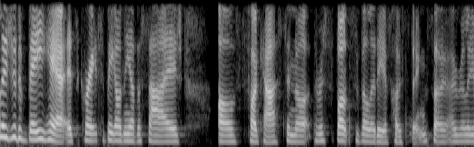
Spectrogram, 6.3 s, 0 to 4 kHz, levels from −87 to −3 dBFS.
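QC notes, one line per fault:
Nothing to flag here; the speech runs along without a single technical problem showing up anywhere.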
